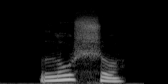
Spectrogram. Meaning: 1. extravagance; prodigality 2. luxury (something pleasant but unnecessary)
- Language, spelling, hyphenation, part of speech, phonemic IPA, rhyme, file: Portuguese, luxo, lu‧xo, noun, /ˈlu.ʃu/, -uʃu, Pt luxo.ogg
